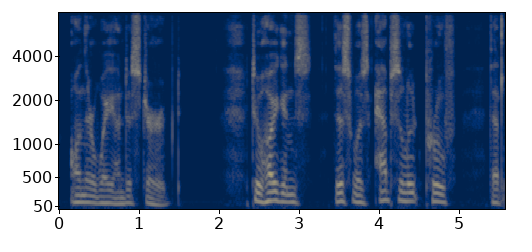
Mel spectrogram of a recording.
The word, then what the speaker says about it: Huygens: The Dutch mathematician Christian Huygens, pronounced Christian Huygens, looked at the world and saw vibrations.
